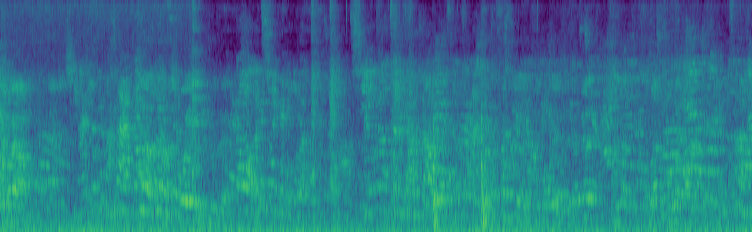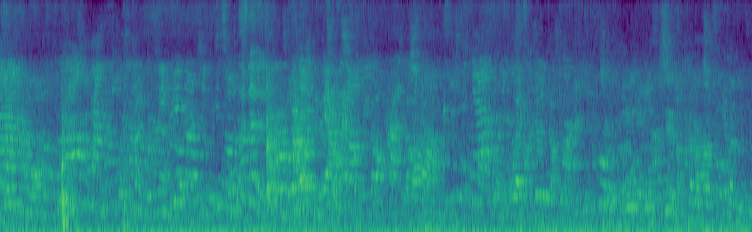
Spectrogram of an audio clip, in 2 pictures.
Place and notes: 瑞芳鴨肉麵, Xinfeng Township - The duck noodle shop
The duck noodle shop, The waiters chatted with each other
